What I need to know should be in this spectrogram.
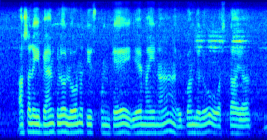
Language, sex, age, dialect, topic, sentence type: Telugu, male, 18-24, Central/Coastal, banking, question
